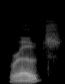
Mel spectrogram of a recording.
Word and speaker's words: Rhodes: Sets the stage for a save situation for Grayson Rhodes, Grayson. Rhodes has a silent H in there just for the fun of it.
